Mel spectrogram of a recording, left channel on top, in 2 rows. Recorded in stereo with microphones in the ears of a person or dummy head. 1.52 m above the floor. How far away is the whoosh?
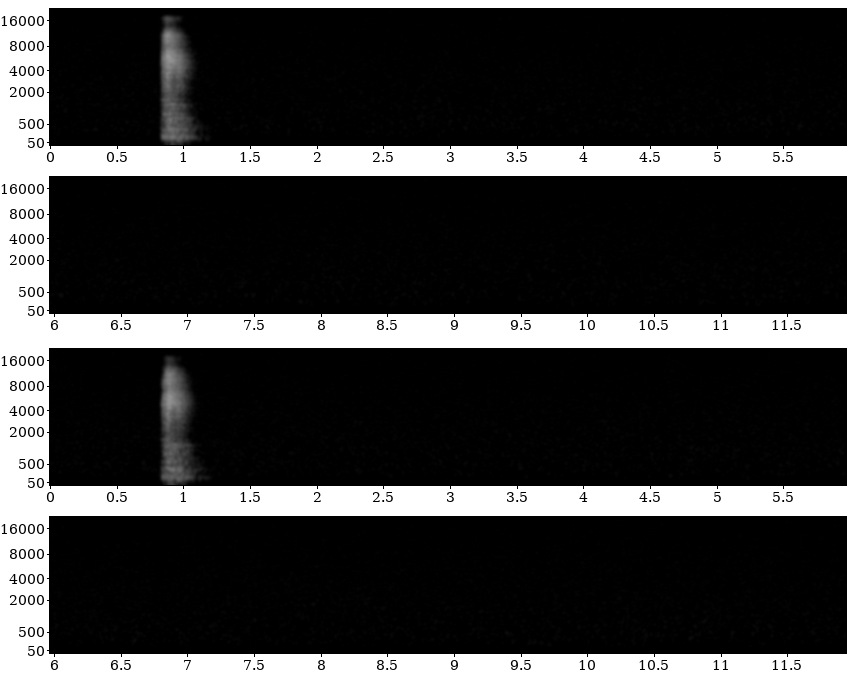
About 0.9 m.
